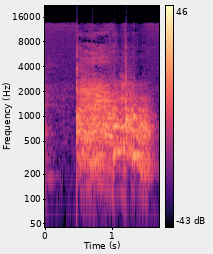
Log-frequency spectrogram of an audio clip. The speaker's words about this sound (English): I'm very sorry, I'm going to have to cough and it's going to be quite loud.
